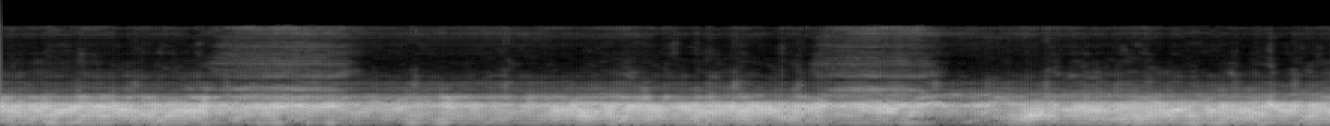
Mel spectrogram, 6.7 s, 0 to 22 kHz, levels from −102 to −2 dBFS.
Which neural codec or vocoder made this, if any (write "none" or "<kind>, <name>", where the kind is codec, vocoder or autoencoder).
vocoder, Vocos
